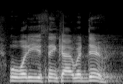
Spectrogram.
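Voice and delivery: ordinary talk

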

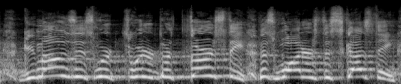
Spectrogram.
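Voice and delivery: high-pitched mock whining complaint; grumbling. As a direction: gripe at Moses like a fed-up crowd. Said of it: "the people there are grumbling".

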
